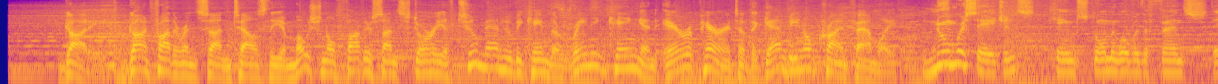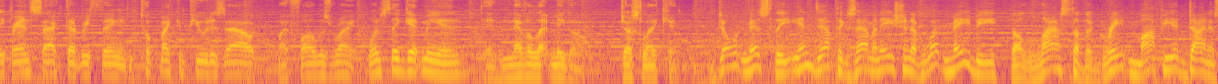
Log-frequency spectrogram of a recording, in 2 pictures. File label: english american promos; Profundo e autoritário com clareza elegante e calor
